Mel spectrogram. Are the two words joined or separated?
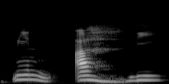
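joined. The two words run together without a break. The speaker calls it right. "itu disambungkan"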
